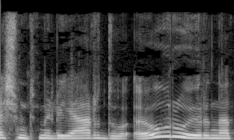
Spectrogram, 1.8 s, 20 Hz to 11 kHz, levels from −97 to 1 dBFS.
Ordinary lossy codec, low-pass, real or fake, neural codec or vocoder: MP3, 64 kbps; 9.9 kHz; real; none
